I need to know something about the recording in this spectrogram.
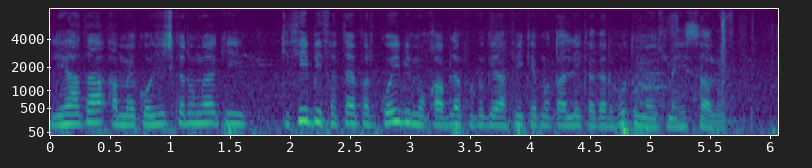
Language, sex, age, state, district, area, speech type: Urdu, male, 30-45, Uttar Pradesh, Azamgarh, rural, spontaneous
